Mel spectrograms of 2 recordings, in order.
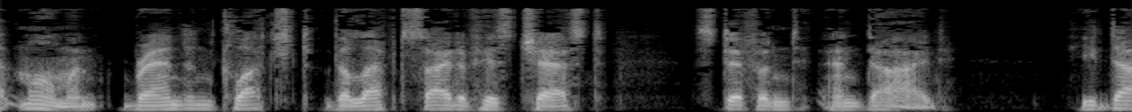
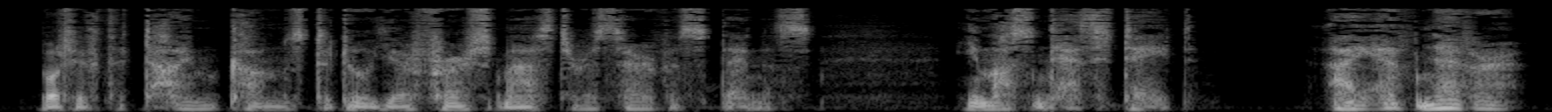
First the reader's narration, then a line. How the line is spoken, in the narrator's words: Brandon said, and then whispered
